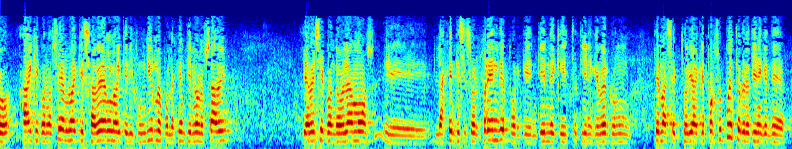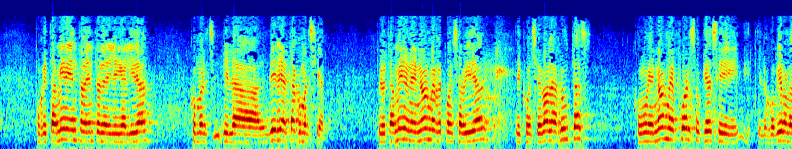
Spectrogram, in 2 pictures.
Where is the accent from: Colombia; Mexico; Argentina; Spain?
Argentina; Cañuelas, Buenos Aires Province; yo soy de Cañuelas, pero tenemos, a Dios gracias, hace 3 años que estamos aquí en Olavarría con Cocatra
